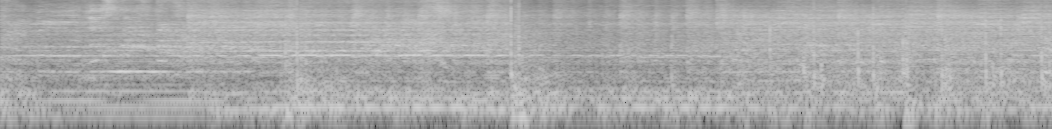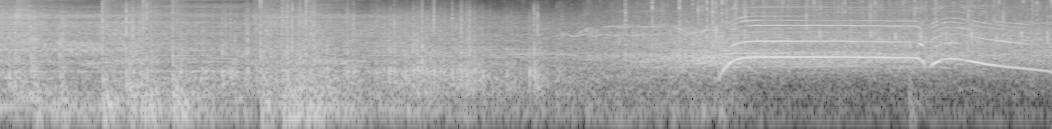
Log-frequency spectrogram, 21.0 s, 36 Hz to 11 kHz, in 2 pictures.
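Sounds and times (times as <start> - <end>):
music over loudspeakers: 0.0 - 13.8
fireworks bursts and crackling: 0.0 - 21.0.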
